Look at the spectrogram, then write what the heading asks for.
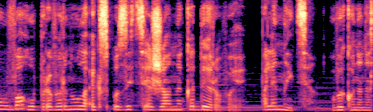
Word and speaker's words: паляниця: хліб випечений у печі після початку війни слово Поляниця стало символом оскільки російські окупанти не могли вимовити його правильно це слово стало шибулетом за яким можна відрізнити друга від ворога робоча Ксенії мілицька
